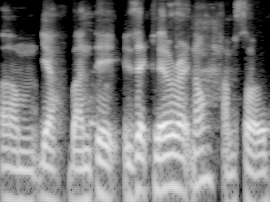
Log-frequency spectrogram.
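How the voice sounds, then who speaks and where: A man speaks over an unstable online call connection that leaves his voice dull and lo-fi. His voice is low and dark, and he sounds dry and close. He asks his questions hesitantly, searching for words. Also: normal speed, dry recording. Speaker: meditation student asking questions. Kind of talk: question in an online meditation class. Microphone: video call.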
